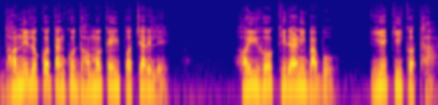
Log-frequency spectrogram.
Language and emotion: Odia, neutral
